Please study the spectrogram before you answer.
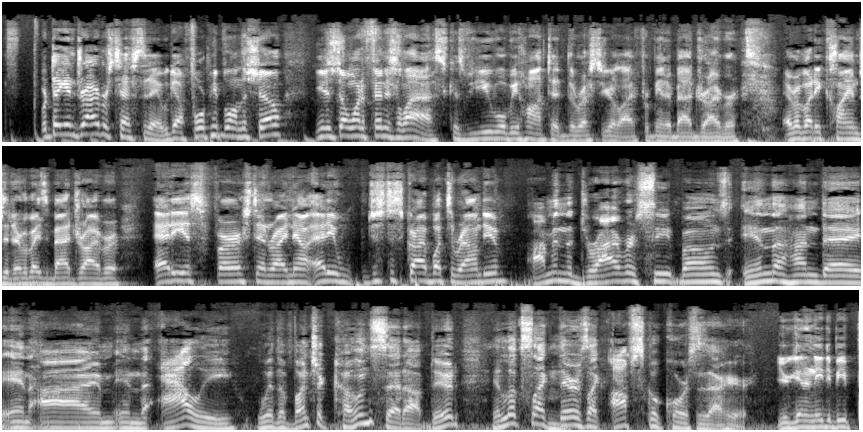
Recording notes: called into the show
